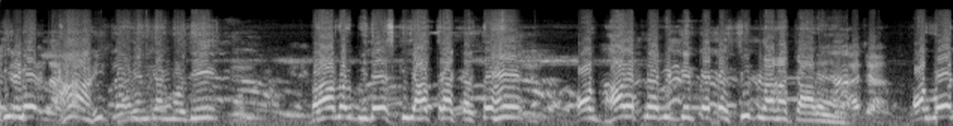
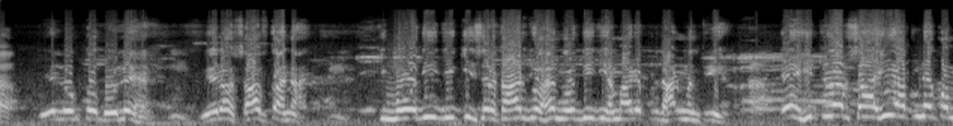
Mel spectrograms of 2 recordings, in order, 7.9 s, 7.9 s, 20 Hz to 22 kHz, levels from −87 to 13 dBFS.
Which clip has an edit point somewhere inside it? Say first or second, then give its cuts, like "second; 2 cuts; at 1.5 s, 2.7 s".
first; 1 cut; at 1.0 s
